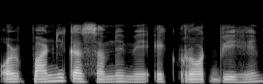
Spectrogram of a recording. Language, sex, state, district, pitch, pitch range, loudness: Hindi, male, Arunachal Pradesh, Longding, 125 Hz, 120-130 Hz, -19 LUFS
